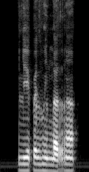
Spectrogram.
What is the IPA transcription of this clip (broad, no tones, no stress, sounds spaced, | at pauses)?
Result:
lʲ e p ʏ l v ĩ l n̪ ɐ r ɐ̃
